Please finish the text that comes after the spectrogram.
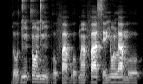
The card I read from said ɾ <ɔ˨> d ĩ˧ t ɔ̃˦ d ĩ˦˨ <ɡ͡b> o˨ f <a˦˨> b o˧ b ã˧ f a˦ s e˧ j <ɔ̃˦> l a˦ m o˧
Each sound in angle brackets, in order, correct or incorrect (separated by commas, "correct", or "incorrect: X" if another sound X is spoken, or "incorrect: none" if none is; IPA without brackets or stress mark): incorrect: o˨, correct, incorrect: a˨, correct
